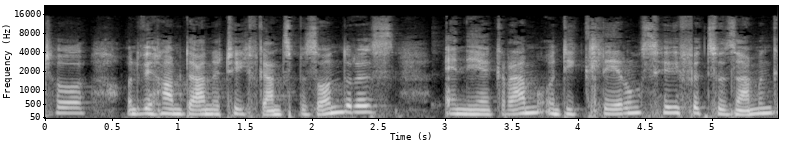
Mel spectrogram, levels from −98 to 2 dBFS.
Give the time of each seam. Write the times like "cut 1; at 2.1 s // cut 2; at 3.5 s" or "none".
cut 1; at 1.6 s // cut 2; at 2.9 s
